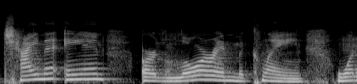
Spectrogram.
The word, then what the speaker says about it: China: case and my backup would have been either child excuse me I said her name wrong China and or Lauren McClane one of the two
